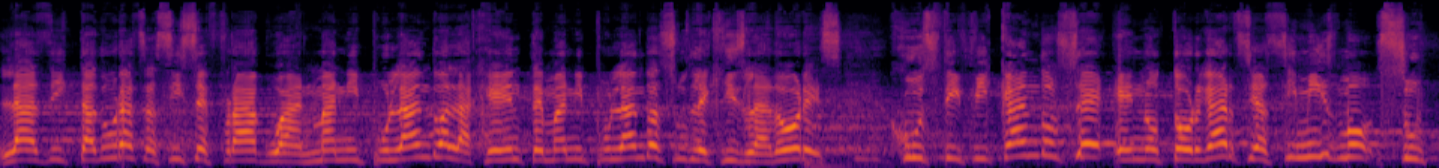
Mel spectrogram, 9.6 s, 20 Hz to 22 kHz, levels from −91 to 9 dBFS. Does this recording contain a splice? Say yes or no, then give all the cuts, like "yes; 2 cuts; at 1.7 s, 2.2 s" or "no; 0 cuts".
no; 0 cuts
